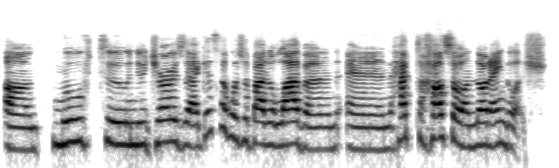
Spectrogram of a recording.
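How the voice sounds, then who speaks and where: Woman in her sixties with a French Canadian accent, fairly high voice, dry lo-fi call audio, chatty and rambling. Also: moderate pace, fairly bright tone, no echo. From Quebec, Canada. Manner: chatty, rambling, with frequent ums. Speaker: guest artist. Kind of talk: casual interview chat. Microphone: video call. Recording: dull lo-fi video call audio.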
